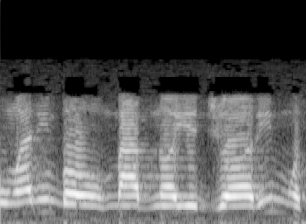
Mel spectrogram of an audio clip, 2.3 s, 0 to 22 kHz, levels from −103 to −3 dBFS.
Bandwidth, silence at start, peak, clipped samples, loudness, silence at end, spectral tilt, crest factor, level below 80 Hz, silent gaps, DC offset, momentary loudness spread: 4 kHz; 0 s; -2 dBFS; under 0.1%; -15 LUFS; 0 s; -1 dB/octave; 12 dB; -54 dBFS; none; under 0.1%; 4 LU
